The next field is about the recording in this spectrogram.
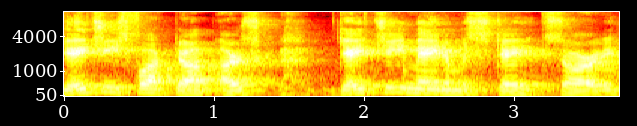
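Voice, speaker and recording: With audible room echo and noticeable background noise, a man speaks at a fairly slow pace with ordinary pitch variation. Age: 60s. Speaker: UFC betting predictions youtuber. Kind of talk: casual vlog talk to camera. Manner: rambling, filler-heavy.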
